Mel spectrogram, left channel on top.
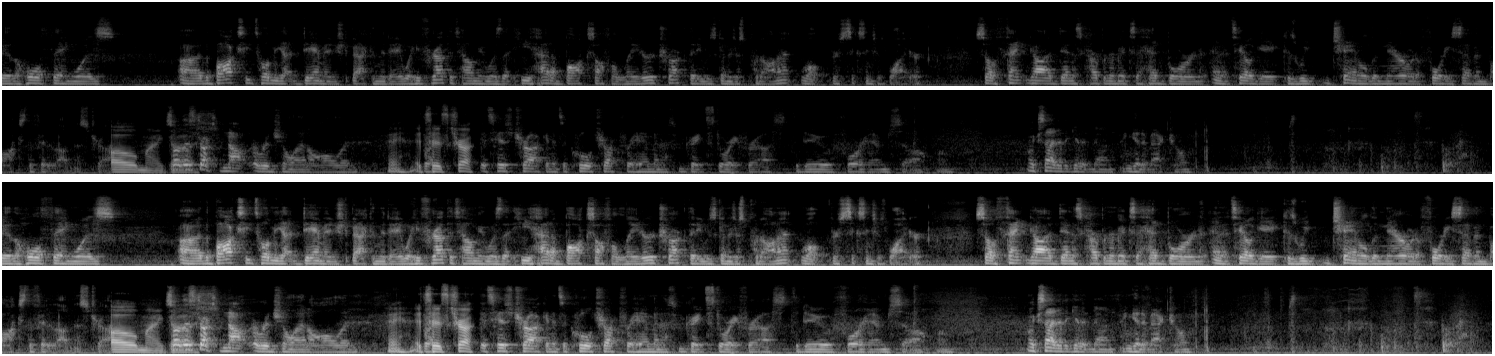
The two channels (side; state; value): left; quieter; 13.1 dB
